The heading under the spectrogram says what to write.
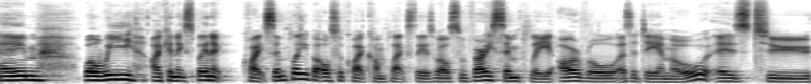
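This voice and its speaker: A man's medium-pitched voice with a British accent, lively intonation and moderate pace on a very clean recording with a silent background. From United Kingdom. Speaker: tourism executive. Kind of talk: interview. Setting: travel trade event in Las Vegas. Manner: hesitant, many fillers.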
